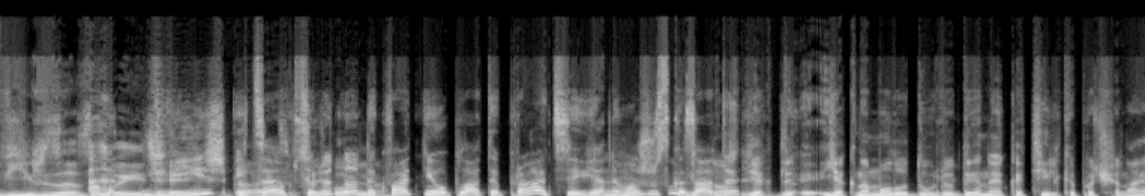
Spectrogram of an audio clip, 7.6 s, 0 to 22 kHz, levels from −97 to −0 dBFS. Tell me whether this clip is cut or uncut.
cut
